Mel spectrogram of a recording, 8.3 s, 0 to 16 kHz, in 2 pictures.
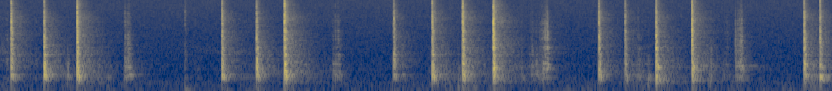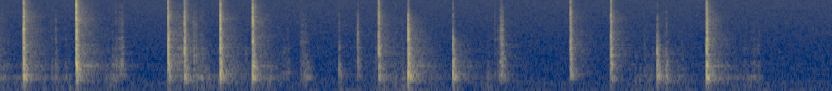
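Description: Long red nails tap the side of an empty, hollow white plastic milk jug with a green cap. About thirty quick, dry taps come in an uneven rhythm, each a sharp click with a hollow mid tone near 550 Hz that dies away almost at once, over a quiet background.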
